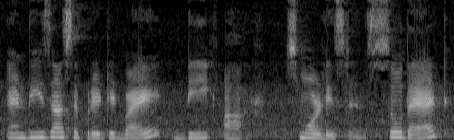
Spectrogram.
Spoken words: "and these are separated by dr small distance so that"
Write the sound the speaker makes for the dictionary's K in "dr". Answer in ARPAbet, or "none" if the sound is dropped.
none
